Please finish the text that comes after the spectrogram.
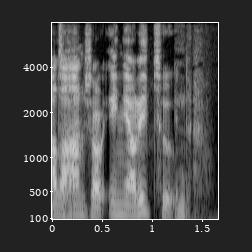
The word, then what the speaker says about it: Alejandro Iñárritu: Alejandro Iñárritu.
